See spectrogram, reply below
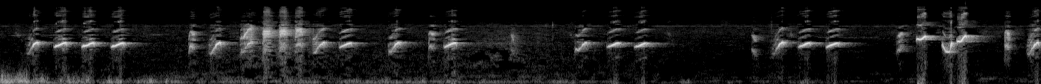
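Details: Sooty-headed bulbul copying white-rumped shama song, phrases of crisp repeated whistled notes broken by short pauses and a harsh chattering burst, with a low rumble at the start.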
